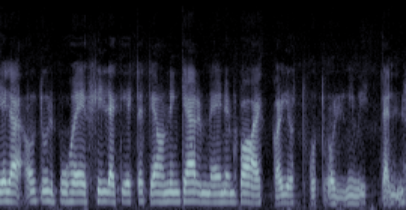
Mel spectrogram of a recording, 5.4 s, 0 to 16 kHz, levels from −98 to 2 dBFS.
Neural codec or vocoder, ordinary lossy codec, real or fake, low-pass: codec, 44.1 kHz, 2.6 kbps, SNAC; none; fake; 14.4 kHz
